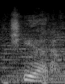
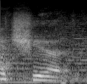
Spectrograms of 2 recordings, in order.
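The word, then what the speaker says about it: ch'iyara: Chiara. Chiara. Chiara. Chia. Chiara. Chiara. No chiara. Chiara. Chiara. Porque tiene apóstrofe.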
